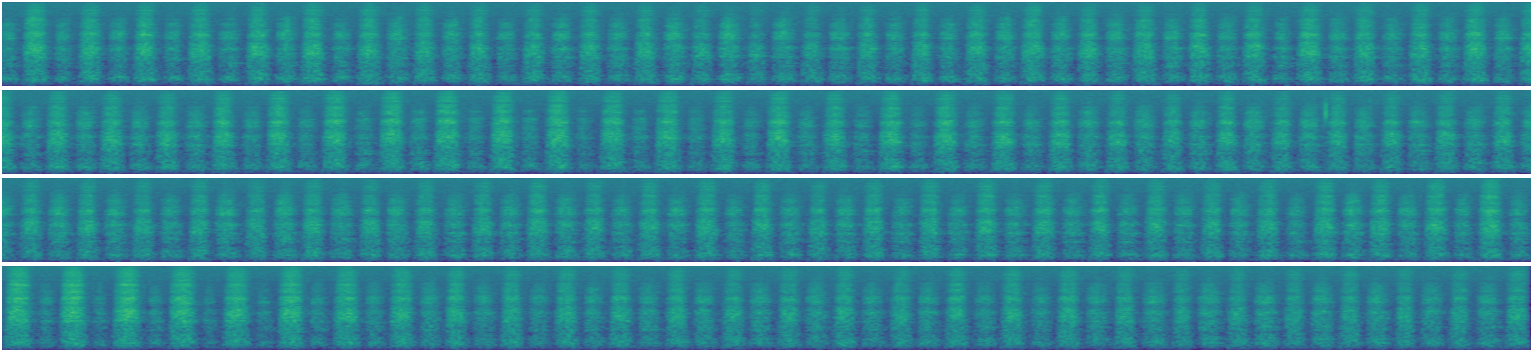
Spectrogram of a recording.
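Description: Breath of fire, the Kundalini yoga fire breathing: rapid, forceful, evenly paced breaths through the nose, about two to three a second, kept up steadily without a break.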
